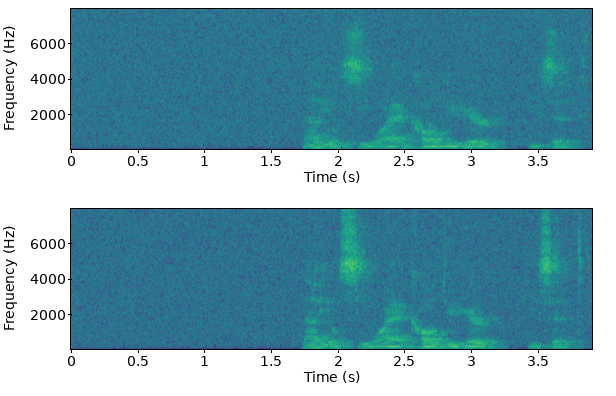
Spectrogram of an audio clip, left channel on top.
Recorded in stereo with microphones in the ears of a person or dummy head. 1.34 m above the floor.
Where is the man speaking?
85° right, 5 m.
